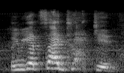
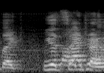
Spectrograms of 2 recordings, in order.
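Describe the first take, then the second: First: Sidetracted, with an extra -ted ending; the mistaken sidetracted the narrator believed as a kid; wrong childhood version. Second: Sidetracked ending cleanly in -tracked; the corrected sidetracked, set right after the wrong one; correct version. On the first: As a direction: say sidetracted as side-track-ted. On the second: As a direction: say sidetracked properly, side-tracked. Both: Shown as a demonstration. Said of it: "But it's actually sidetracked".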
